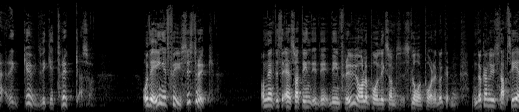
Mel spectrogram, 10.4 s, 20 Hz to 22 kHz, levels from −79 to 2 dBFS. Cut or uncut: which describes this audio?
uncut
